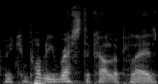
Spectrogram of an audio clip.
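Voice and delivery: ordinary talk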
